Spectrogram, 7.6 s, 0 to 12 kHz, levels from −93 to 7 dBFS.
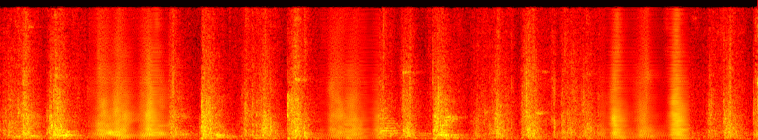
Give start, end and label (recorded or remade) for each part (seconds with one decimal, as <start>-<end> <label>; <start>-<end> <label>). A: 0.0-0.9 recorded; 0.9-1.7 remade; 1.7-3.2 recorded; 3.2-3.8 remade; 3.8-6.0 recorded; 6.0-6.9 remade; 6.9-7.6 recorded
